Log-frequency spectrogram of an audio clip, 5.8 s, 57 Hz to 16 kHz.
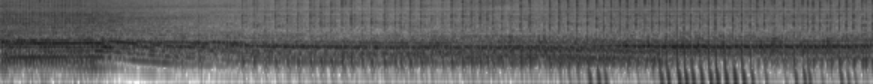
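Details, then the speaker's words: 2002 Husqvarna 136 chainsaw just fitted with a new aftermarket carburetor, air filter, fuel line and filter, high/low/idle screws not yet adjusted; after starting it buzzes fast and fluttery, idling well too high on the untuned carb. "So it's obviously revving a little high."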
